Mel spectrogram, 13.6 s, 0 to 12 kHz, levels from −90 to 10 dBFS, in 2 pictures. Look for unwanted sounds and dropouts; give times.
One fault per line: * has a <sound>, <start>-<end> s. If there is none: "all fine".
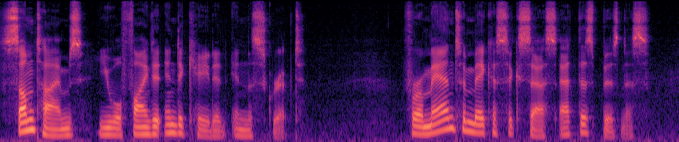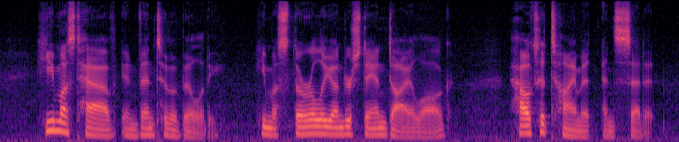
all fine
